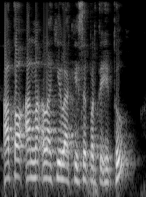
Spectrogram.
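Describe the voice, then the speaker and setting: A middle-aged woman giving a religious lecture on parenting and marriage, animated and humorous, acting out everyday examples. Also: lowish voice, a little fast.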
